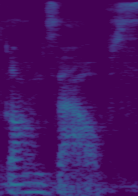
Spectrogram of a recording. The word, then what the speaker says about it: Gonsalves: So my last name is Gonsalves. Oh. Right? And how you pronounce it is like salves, or solve a question, but it's salves.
